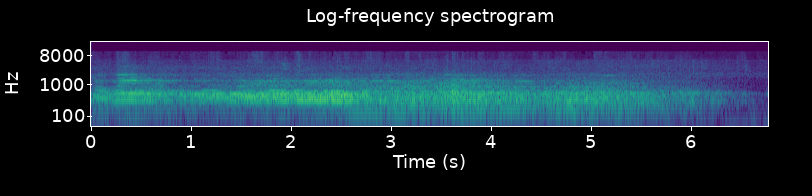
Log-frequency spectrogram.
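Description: A freight train rolls along with a steady, heavy rumble, its horn blaring in sustained tones at the start before the clatter takes over and fades away at the end. The unconscious Joe Palooka lies in an ordinary empty freight car, carried out into the freezing night.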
